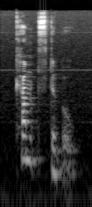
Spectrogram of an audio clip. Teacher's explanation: it looks like four sounds four syllables but when we speak like natural speakers we often use only three comfortable I write the phonetic transcription by the word as well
